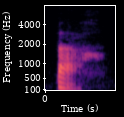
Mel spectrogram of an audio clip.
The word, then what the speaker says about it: pars: make it clear part je pars silent s je pars Tu pars.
